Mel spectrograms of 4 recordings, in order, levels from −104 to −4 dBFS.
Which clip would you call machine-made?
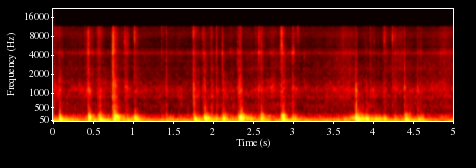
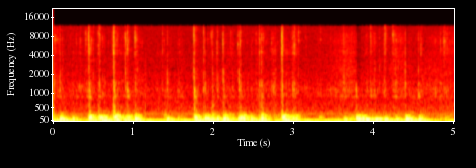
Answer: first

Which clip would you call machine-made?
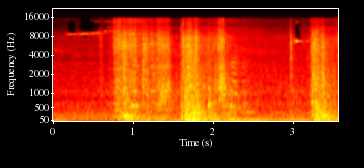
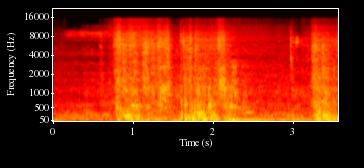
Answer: second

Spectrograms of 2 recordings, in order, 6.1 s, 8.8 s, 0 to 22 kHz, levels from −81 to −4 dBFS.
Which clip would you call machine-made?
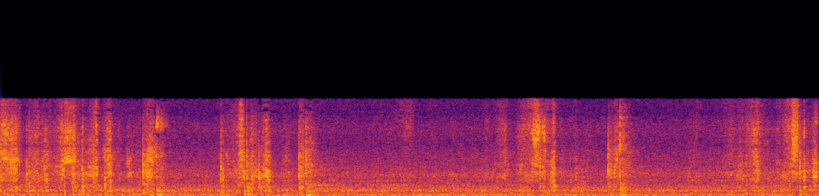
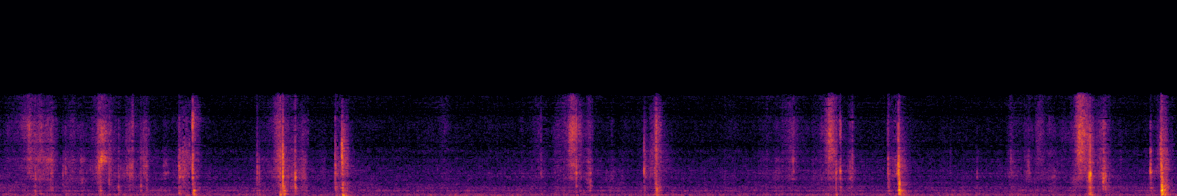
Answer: second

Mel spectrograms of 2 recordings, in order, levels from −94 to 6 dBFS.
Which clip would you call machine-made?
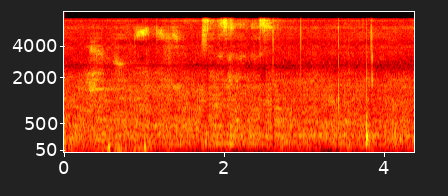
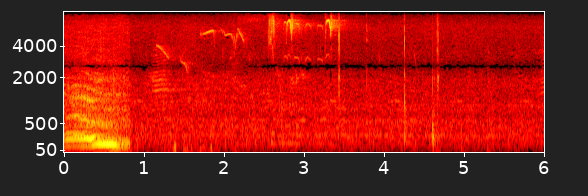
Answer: first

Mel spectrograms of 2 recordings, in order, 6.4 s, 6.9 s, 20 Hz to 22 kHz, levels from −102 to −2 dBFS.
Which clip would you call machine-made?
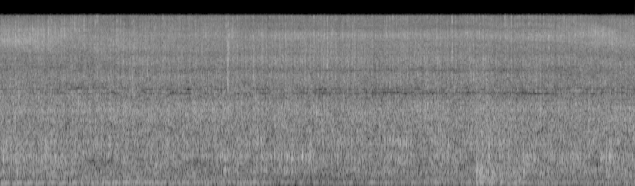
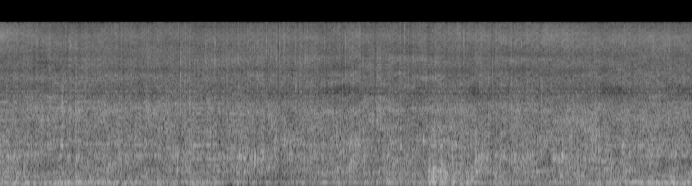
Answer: second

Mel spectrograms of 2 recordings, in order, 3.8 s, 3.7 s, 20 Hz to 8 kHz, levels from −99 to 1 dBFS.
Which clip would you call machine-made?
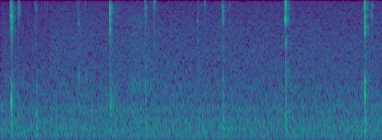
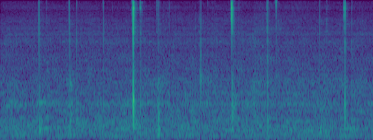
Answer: second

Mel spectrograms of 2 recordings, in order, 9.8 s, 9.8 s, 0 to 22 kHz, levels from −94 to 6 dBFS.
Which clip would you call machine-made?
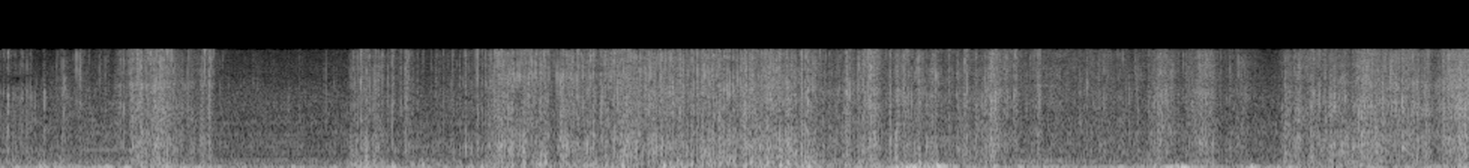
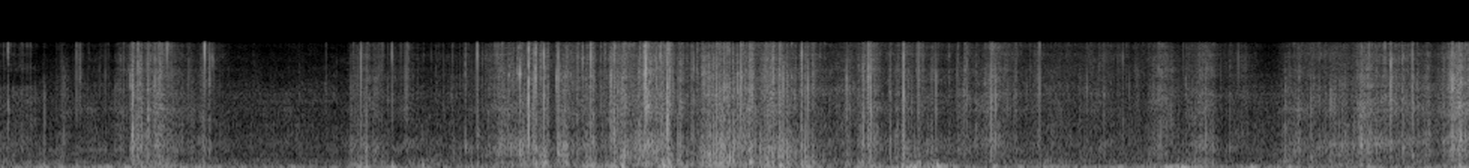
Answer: second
